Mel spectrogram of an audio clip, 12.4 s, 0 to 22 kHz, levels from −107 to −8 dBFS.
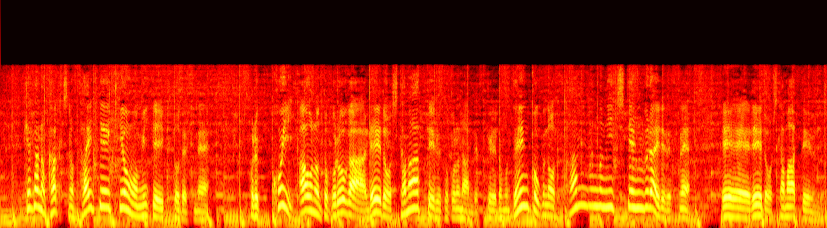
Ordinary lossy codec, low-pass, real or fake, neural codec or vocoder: none; none; fake; codec, 16 kHz, 16 kbps, FreqCodec, smaller model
